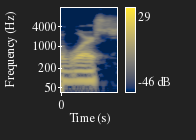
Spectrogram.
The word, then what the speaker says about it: Warsh: I doubt that Walsh has said anything, or Warsh, sorry, I mispronounced his name. His name is basically pronounced like if you live in the Northeast and are trying to say wash.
